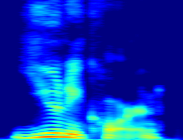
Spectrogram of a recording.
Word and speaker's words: unicorn: The word unicorn begins with the letter U, which is a vowel, but phonetically it begins with a hard U consonant sound, unicorn.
